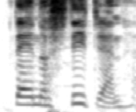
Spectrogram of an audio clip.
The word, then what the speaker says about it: Tenochtitlan: Entonces, Tenochtitlan. – Tenochtitlan, ah, así es.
